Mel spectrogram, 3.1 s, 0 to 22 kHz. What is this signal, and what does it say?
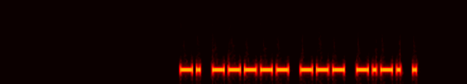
Morse code, heard as a keyed tone, about 47 wpm, 700 Hz. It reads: N0OCE
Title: USA Call Signs - 4x Character Spacing - 45wpm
